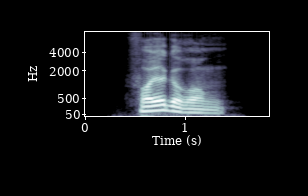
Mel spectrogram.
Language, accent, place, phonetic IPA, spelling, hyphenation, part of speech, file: German, Germany, Berlin, [ˈfɔlɡəʀʊŋ], Folgerung, Fol‧ge‧rung, noun, De-Folgerung.ogg
- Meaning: 1. deduction 2. conclusion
